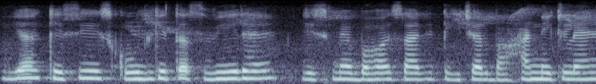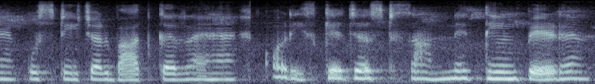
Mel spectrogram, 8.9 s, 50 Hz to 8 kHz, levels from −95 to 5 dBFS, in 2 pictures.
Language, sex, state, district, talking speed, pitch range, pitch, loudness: Hindi, female, Bihar, Samastipur, 180 wpm, 225-255 Hz, 230 Hz, -17 LUFS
